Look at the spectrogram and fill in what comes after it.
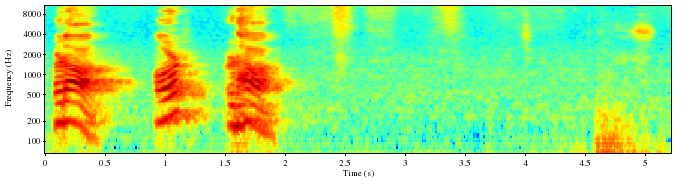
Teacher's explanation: ऊपर और क्षिप्त मतलब नीचे जब इसका उच्चारण करते हैं तो हमारी जीहा जो है पहले ऊपर जाती है और फिर झटके के साथ नीचे आती है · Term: उत्क्षिप्त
